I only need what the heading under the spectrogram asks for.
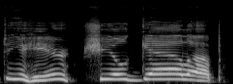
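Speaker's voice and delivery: high, slow teasing drawl; mock the boast; mocking jeer. A narrator's reading. Crowd mocks the boast.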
